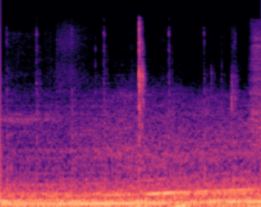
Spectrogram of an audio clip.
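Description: A Mercedes CLK engine rumbles loudly and steadily up close, with a low throaty drone that rises slightly in pitch toward the end.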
